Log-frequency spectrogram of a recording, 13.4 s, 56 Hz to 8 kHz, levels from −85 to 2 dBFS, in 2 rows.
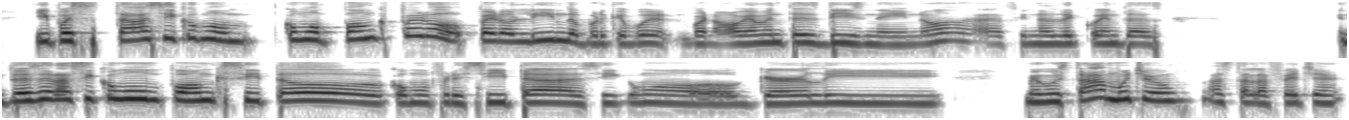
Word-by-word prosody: y 245 - +1
pues 265 +1 +5
estaba 270 +1 +1
así 315 +2 +1
como 285 -6 -1
como 280 -1 +1
punk, 310 +4 +1
pero 395 -3 +1
pero 255 -1 +3
lindo, 245 -1 -1
porque 200 0 -7
bue 210 0 -5
bueno, 200 0 -5
obviamente 225 +2 -1
es 220 - -4
Disney, 195 -3 -6
¿no? 240 +7 -5
Al 195 0 -10
final 200 0 -8
de 205 0 -4
cuentas. 200 -2 -6 0.9
Entonces, 255 +3 +5
era 295 0 +5
así 295 +1 +1
como 310 0 +6
un 285 -2 +4
punkcito 260 -4 +3
como 215 +1 -4
fresita, 220 +1 +1
así 210 +1 -6
como 215 -3 -5
girly. 205 0 -3 0.3
Me 230 -2 -2
gustaba 270 +8 +2
mucho, 280 -3 +1
hasta 235 -1 -6
la 205 - -2
fecha. 215 +2 -4
225 Hz, 170 wpm, -20 LUFS, 205-270 Hz, 0.9 s, como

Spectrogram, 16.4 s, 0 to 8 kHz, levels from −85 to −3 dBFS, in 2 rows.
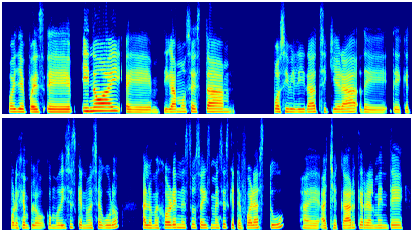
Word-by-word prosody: Oye, 200 0 +3
pues, 185 -1 +2
eh, 185 -1 +4 0.2
y 235 0 +5
no 260 +2 +9
hay, 265 -1 +7
eh, 175 -2 0 0.2
digamos 195 +2 0
esta, 205 -1 +3 0.9
posibilidad 195 -1 0
siquiera 190 +1 0
de 165 -2 -6
de 180 -8 -6
que, 175 +1 -9 0.2
por 185 -1 -3
ejemplo, 180 0 -4
como 180 -1 -6
dices 185 +5 -5
que 200 - -2
no 180 0 -7
es 185 -1 -6
seguro, 195 - -3 0.4
a - - +1
lo 185 -1 0
mejor 195 +2 +1
en 210 0 -1
estos 205 +1 -6
6 195 -2 -3
meses 195 +2 -6
que 195 - -2
te 180 0 -5
fueras 185 +3 -1
tú, 215 - -2 0.3
ah, 175 -2 -5
eh, 165 -1 -4
a 175 - 0
checar 180 +2 -1
que 205 - -2
realmente, 185 0 -4
190 Hz, 145 wpm, -22 LUFS, 180-200 Hz, 0.9 s, no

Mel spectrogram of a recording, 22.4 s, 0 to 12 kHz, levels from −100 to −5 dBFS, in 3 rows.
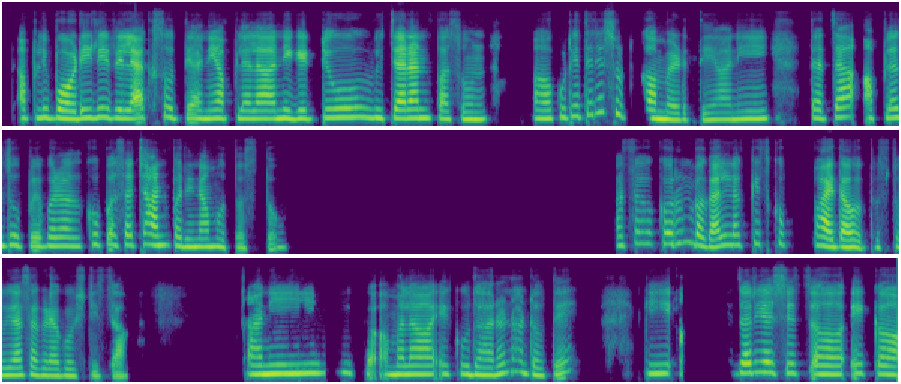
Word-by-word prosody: आपली 240 +1 -1
बॉडीही 235 +3 +4
रिलॅक्स 230 +4 +3
होते 240 -4 -3
आणि 220 0 +2
आपल्याला 220 -1 +2
निगेटिव्ह 245 +4 +2
विचारांपासून 230 -3 +3 0.4
अ, 225 0 +1
कुठेतरी 285 +9 -6
सुटका 245 - -2
मिळते. 190 -2 +1
आणि 205 +3 0 0.4
त्याचा 240 +3 0
आपल्या 240 +2 -1
झोपेवर 240 -2 -2 0.2
खूप 280 -2 -6
असा 265 +1 -3
छान 265 -2 +3
परिणाम 215 -2 +1
होत 210 -3 -4
असतो. 185 +2 -10 2.8
असं 305 +5 -8
करून 305 +2 -4
बघाल 230 -4 +2
नक्कीच 280 +3 -10
खूप 295 - -11 0.2
फायदा 220 -5 +5
होत 195 -2 0
असतो 200 +1 -7
या 205 0 +1
सगळ्या 195 -3 -1
गोष्टीचा. 95 - -6 1.1
आणि 250 +2 +5 0.6
मला 230 0 +3
एक 235 - -13
उदाहरण 220 +4 +1
आठवते, 220 -9 -4 0.7
की 250 0 0 0.6
जरी 270 +2 +1
असेच 265 -2 -3 0.4
एक 250 -1 -6
230 Hz, 110 wpm, -24 LUFS, 215-255 Hz, 2.8 s, फायदा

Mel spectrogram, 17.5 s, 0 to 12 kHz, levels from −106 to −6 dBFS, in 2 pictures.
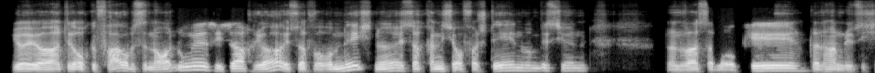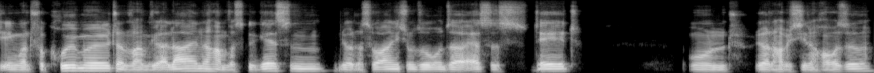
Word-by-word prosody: Ja, 110 +2 +5
ja, 95 -1 +6
hat 100 0 -2
die 105 - +1
auch 100 -1 +2
gefragt, 120 - +1
ob 120 -4 +2
es 100 - -5
in 95 -2 -1
Ordnung 125 - +2
ist. 165 -5 +2
Ich 110 -3 -2
sage: 110 -4 +1
„Ja." 100 - +4
Ich 105 - +1
sage:„ 95 -2 -1
Warum 95 +3 +2
nicht“, 150 - +1
ne? 110 +5 +2
Ich 120 - -2
sage: 100 - -1
„Kann 105 0 +1
ich 105 - -3
ja - - +2
auch 90 - -1
verstehen 125 +8 -1
so 125 - -4
'n 120 - -4
bisschen.“ 120 -1 -5 0.8
Dann 85 0 -4
war's 95 +1 +2
aber 90 -2 -2
okay, 120 +6 +3
dann 95 0 -1
haben 95 -2 0
die 90 - -3
sich - - -11
irgendwann 90 -2 -2
verkrümelt, 120 -1 +2
dann 95 -4 +1
waren 85 -1 -2
wir 90 0 +1
alleine, 110 +3 +2
haben 90 -3 -1
was 85 - -8
gegessen. 105 +1 -2
Ja, 90 -2 -3
das 85 - -8
war 95 0 +1
eigentlich 100 -1 -2
unser 100 0 -1
unser 95 -1 0
1. 95 -1 -5
Date. 105 +1 +1 1.1
Und, 90 -2 -4 0.2
ja, 95 - 0
da 85 - -3
habe 85 -2 -2
ich 85 - -6
sie 90 - -3
nach 85 -1 -6
Hause 105 +7 -2
100 Hz, 215 wpm, -22 LUFS, 90-115 Hz, 1.1 s, ja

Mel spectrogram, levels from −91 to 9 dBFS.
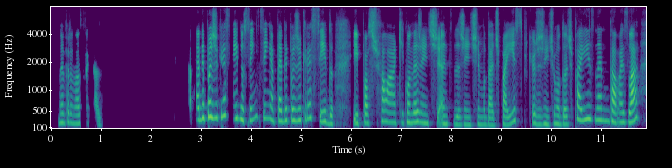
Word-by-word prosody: né, 220 +1 -3
para 215 0 -5
nossa 200 0 -4 0.2
casa. - - -11 1.7
Até 290 - 0
depois 330 +2 +6
de 335 - +2
crescido. 325 -5 +1
Sim, 280 +6 -3
sim, 325 -3 -3
até 260 0 +2
depois 275 0 +1
de 280 +1 +1
crescido. 250 - -1 0.4
E - - +4
posso 210 +1 0
te - - -5
falar 235 -3 +1
que, 220 - -10
quando 225 +1 0
a 235 - +5
gente 210 -3 -2
antes 195 0 -2
da 180 -1 -4
gente 175 +1 -4
mudar 175 -2 -3
de 165 - -6
país, 220 +10 -1
porque - - -9
hoje 200 -4 -1
a - - -4
gente 185 0 -4
mudou 185 -1 -1
de 185 - -6
país, 300 +1 +2
né, 285 0 0
não 265 -1 -5
está 250 -3 +5
mais 230 +1 -3
lá— 250 +9 +7
235 Hz, 200 wpm, -23 LUFS, 195-285 Hz, 1.7 s, lá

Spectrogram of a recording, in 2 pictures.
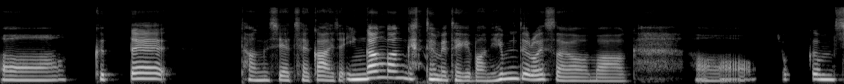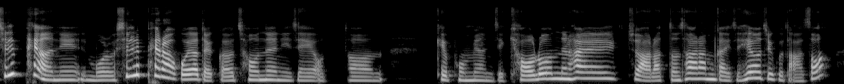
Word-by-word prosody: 어 195 +1 -2 0.3
그때 250 +3 +1 0.7
당시에 195 -1 -4
제가 195 0 -2
이제 180 - -7
인간관계 295 +4 +6
때문에 225 -4 +3
되게 185 -3 -4
많이 170 +1 -6
힘들어했어요. 225 -9 0
막 160 -1 -8 0.6
어 85 - -9 0.3
쪼끔 230 -1 -2
실패 465 - +3
아닌 205 -2 +1
뭐라 195 +1 -3
실패라고 380 - +4
해야 235 0 +6
될까요? 180 -1 -4
저는 205 0 -2
이제 180 -1 -7
어떤 180 +1 -8 0.6
이렇게 210 -3 -3
보면 185 -3 -5
이제 165 +1 -12
결혼을 250 +5 +2
할 275 -2 +1
줄 230 - -3
알았던 180 +2 -2
사람과 255 -4 +1
이제 185 +1 -10
헤어지고 260 -4 0
나서 190 - -4
210 Hz, 275 characters per minute, -20 LUFS, 185-255 Hz, 0.7 s, 인간관계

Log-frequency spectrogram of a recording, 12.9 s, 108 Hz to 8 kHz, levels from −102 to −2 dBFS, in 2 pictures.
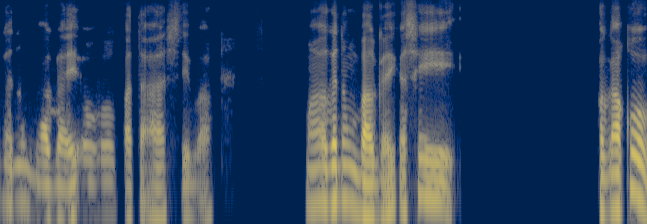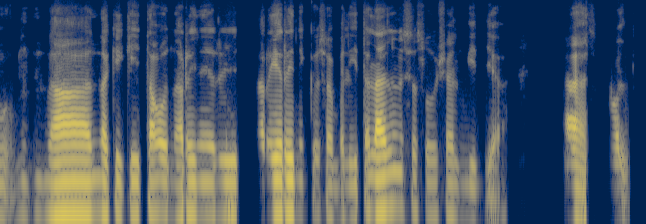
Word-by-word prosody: gano'ng 165 -2 -13
bagay. 115 -1 -6 0.2
Oo, 125 0 -15
pataas 110 0 -10
'di - - -14
ba? - - -17 1.0
Mga 155 +1 -2
gano'ng 165 -3 -7
bagay 115 - 0
kasi 90 -2 -6 1.5
'Pag 135 +1 -3
ako, 175 - -2 0.3
na 125 +1 +8
nakikita 125 0 0
ko 125 - +4
na 115 -1 -2
riniri 120 0 -1 0.2
naririnig 125 0 +3
ko 125 +1 -15
sa 115 -2 -7
balita, 115 +2 -8
lalo 135 +3 +6
na 145 - -10
sa 135 - -10
social 120 -2 -9
media, 115 -1 -12 0.7
ah, - - +4
example, - - -11
125 Hz, 130 wpm, -25 LUFS, 115-130 Hz, 1.5 s, na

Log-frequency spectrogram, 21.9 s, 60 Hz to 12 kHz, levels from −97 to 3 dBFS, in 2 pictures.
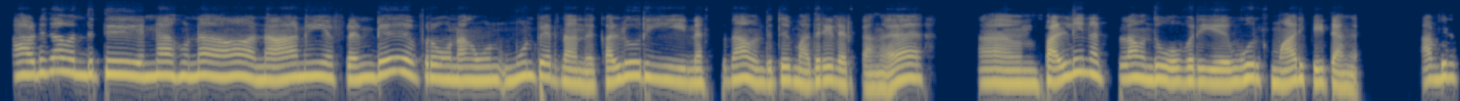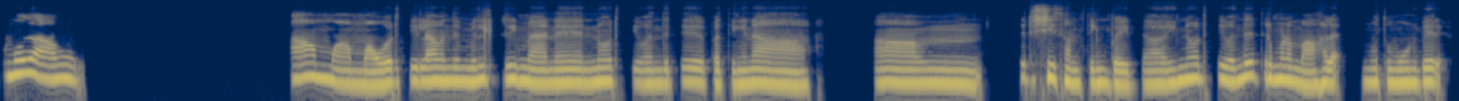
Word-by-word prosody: அப்படிதான் 260 +4 0
வந்துட்டு 240 0 +1 0.2
என்னாகுனா, 230 0 +2 0.4
நான் 200 +4 +2
என் 205 - -4
ஃப்ரெண்டு 210 +4 +1 0.2
அப்புறம் 205 -2 0
நாங்க 180 0 +1 0.3
3 230 +2 +2
பேர் 205 -5 -1
தான். 160 -2 +1
அந்த 140 -1 -1
கல்லூரி 215 +4 +2 0.3
நட்பு 160 +1 -4
தான் 200 -1 +2
வந்துட்டு 160 +3 -1
மதுரையில 165 +1 +1
இருக்காங்க. 125 -3 -3 0.7
அ - - -2 0.5
பள்ளி 215 +11 +3
நட்புலாம் 205 -2 -1
வந்து 190 0 +3
ஒவ்வொரு 170 0 0
ஏ - - +3 0.2
ஊருக்கு 190 -5 0
மாறி 180 +4 +2
போய்ட்டாங்க. 145 -6 0 0.5
அப்படி 195 +3 +1
இருக்கும்போது 240 +6 +1
அவுங்க 195 -2 -1 1.7
ஆமாம்மா. 160 -10 0
"ஒருத்திலாம் 175 +2 0
வந்து 175 0 +2
மில்ட்ரி 190 +2 -1
மேனு, 155 0 +1 0.2
இன்னொருத்தி 170 0 -1
வந்துட்டு 155 +2 -4 0.2
பார்த்தீங்கன்னா, 150 +2 0 0.9
அ - - -1 0.4
ம் 155 -2 0 0.3
திருச்சி 205 +1 -1
சம்திங் 155 -1 0
போயிட்டா, 145 +1 -2 0.2
இன்னொருத்தி 195 +2 0
வந்து 195 +6 +2
திருமணம் 190 -6 +2
ஆகல. 155 +2 +1 0.3
மொத்தம் 160 -1 -1
3 160 0 +2
பேர். 165 - +1
180 Hz, 135 wpm, -23 LUFS, 155-210 Hz, 1.7 s, பள்ளி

